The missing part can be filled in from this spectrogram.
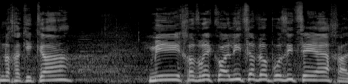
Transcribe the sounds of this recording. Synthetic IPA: mlaχakika | miχavʁejkoalit͡sjaveopozit͡sjajaχa

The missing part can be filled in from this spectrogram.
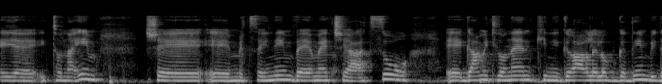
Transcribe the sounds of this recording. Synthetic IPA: jḭto̞naim | ʃe̞me̞t͡sajnimbe̞ːme̞tʃeaːt͡suʁ | eɡamit̪lo̞ne̞nkʰiniɡʁaʁle̞lo̞bɡadimbiɡ

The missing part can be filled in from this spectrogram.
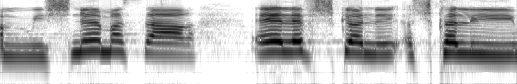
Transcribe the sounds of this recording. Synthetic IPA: mːiʃne̞masaʁ | ʔelefʃʃkali

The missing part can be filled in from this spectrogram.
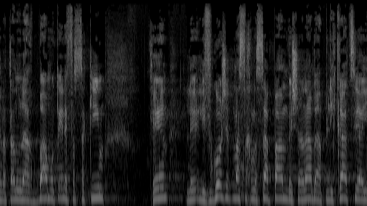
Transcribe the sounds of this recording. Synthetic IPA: enat̪anuleaʁbamo̞te̞le̞fasakim | ke̞nlelifɡo̞ʃe̞tmaʃaχnasapaːmbe̞ʃanabeaplikat͡sja

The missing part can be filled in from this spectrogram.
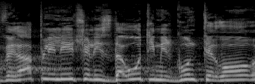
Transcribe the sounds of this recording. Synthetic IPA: veʁaplilit̪ʃelis̬d̪aut̪imiʁɡunt̪eʁoʁ

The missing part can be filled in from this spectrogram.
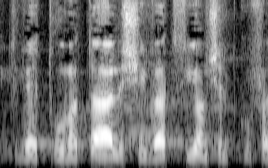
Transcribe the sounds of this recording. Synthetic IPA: t̪vetʁumataleʃivat͡sijo̞nʃelt̪kufa

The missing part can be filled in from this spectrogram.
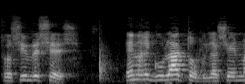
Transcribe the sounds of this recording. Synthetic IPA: ʃloʃimveʃeʃ | enʁeɡulat̪o̞ʁbiɡlalʃeenm

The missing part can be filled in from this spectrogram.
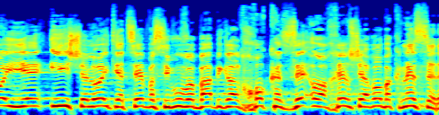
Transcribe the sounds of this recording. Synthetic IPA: oijeʔiʃe̞lo̞it̪jat͡sevbasivuvababiɡlalχo̞kːaze̞ʔo̞aχe̞ʁʃejavo̞ʁbaknese̞t

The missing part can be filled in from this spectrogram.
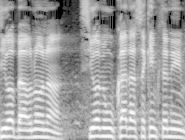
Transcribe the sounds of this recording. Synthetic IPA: ijuabeaʁno̞na | sijuamemukad̪laːsakimkt̪anim

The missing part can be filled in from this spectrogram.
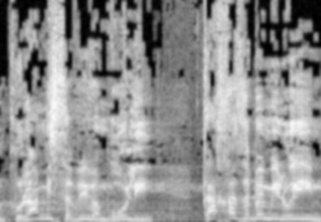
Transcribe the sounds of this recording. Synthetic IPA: lkulamːisavivamʁuli | kaχazebemilujim

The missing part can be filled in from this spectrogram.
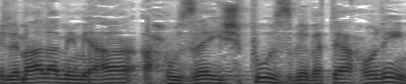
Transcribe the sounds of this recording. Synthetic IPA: elemalamimeʔaaħuzeiʃpusbebateaħolim

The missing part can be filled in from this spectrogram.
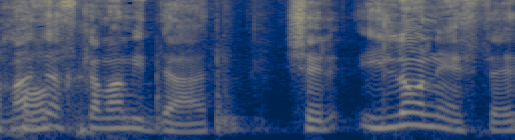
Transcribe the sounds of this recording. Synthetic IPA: mazeaskamamid̪at̪ | ʃelilo̞neːst̪e

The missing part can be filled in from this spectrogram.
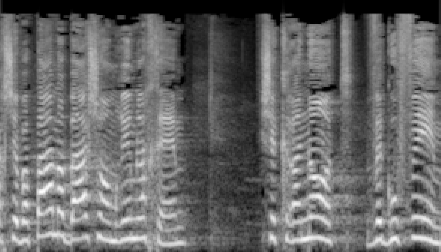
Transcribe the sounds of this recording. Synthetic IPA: aχʃebapaːmabaʃeomʁimlaχe̞m | ʃekʁano̞t̪veɡufim

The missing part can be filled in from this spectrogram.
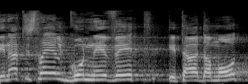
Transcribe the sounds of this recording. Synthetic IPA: inat̪isʁae̞lɡo̞nevet̪ | et̪aːd̪amot̪

